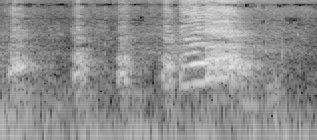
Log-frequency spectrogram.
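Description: A hen clucking agitatedly after being taken off its nest, a run of four or five sharp clucks ending in a louder, drawn-out squawk, close by.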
